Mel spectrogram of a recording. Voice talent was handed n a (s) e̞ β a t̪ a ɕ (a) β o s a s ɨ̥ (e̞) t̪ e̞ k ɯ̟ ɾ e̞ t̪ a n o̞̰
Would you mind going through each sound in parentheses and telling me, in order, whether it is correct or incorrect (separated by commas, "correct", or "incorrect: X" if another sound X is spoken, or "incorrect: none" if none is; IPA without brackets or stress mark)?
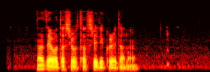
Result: incorrect: z, incorrect: i, correct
